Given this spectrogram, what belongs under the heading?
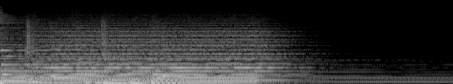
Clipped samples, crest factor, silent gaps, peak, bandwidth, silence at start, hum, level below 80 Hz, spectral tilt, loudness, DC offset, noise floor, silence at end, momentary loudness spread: under 0.1%; 14 dB; none; -8 dBFS; 13.5 kHz; 0 s; none; -28 dBFS; -6.5 dB/octave; -21 LUFS; under 0.1%; -47 dBFS; 1.4 s; 12 LU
